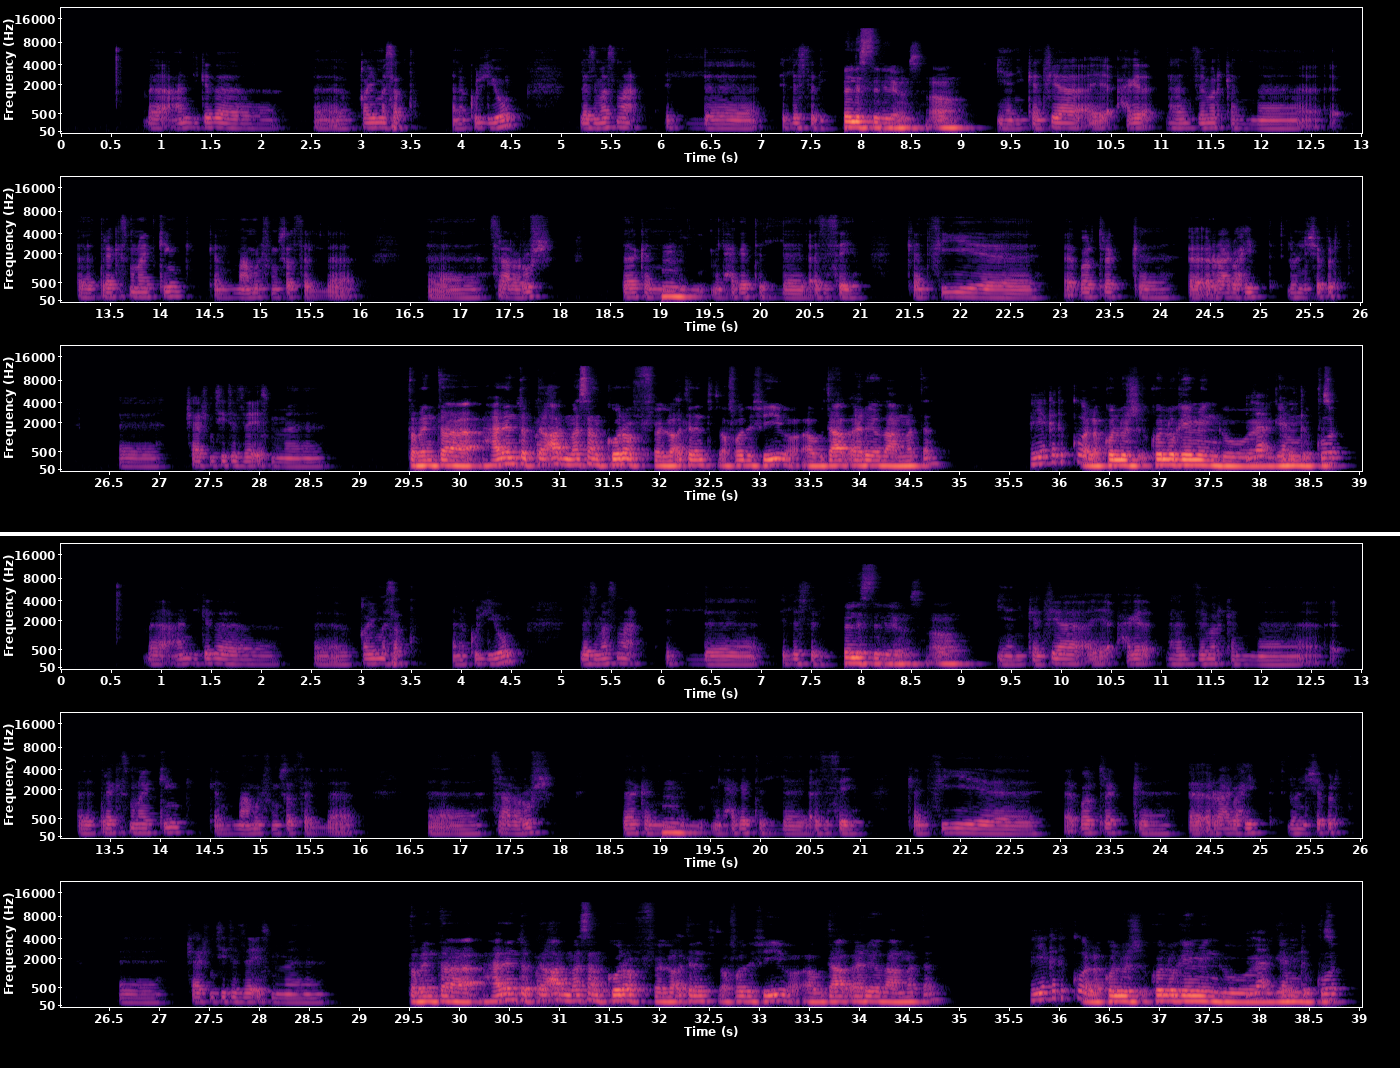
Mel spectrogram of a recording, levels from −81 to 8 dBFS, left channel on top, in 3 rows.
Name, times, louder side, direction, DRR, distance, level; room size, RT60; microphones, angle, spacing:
voice 1, 0.8-2.2 2.5-3.4 3.9-5.7 6.0-7.6 9.4-12.5 13.2-14.2 14.5-15.9 16.7-17.9 18.6-21.0 21.5-22.8 23.0-25.0 25.3-25.8 26.6-28.6 30.4-30.8 35.7-36.4 37.9-38.7, left 1 dB, 45° left, 1.1 m, -37 dB
voice 2, 7.8-9.1 19.0-19.3 29.5-34.8 36.2-38.7, left 4 dB, 80° left, 0.5 m, -24 dB
3.3 x 3.2 x 3.9 m
head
